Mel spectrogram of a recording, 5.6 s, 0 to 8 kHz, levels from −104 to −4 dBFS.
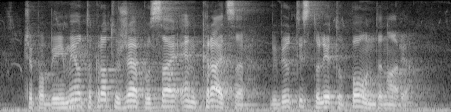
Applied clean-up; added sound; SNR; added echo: none; Gull, seagull; 15 dB; none.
